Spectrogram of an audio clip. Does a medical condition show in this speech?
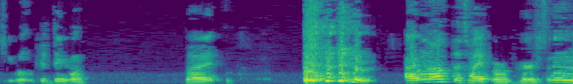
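Yes: cerebral palsy; from birth; housebound.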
